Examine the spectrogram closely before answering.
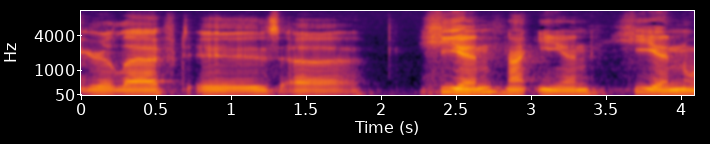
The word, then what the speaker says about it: Hian: All right, to my right, your left is Hian, which I kept saying Ian for over half the trip because just how they pronounced it was quick.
